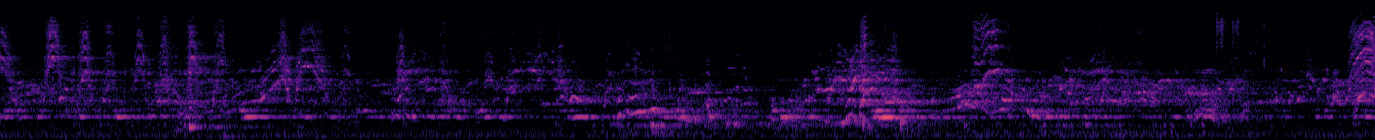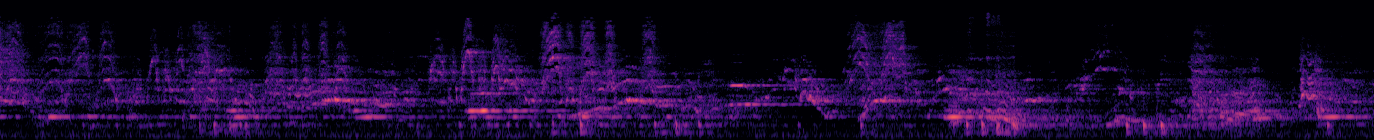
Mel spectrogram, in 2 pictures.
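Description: A guitar ensemble plays a lively piece with plucked notes in a hall with some echo.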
